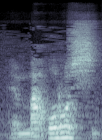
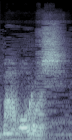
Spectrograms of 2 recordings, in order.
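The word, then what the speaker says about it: 幻: 그다음 이것을 뭐라고 읽는다고 일본어로는 환상 환영을 마보로시 이렇게 읽습니다 마보로시 이렇게 꼭 여러분 연습해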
